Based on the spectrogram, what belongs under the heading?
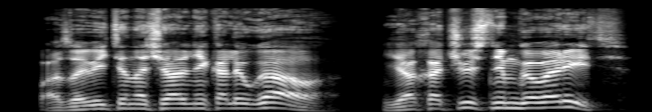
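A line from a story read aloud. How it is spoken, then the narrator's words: Shout. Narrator (Russian): крикнул он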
